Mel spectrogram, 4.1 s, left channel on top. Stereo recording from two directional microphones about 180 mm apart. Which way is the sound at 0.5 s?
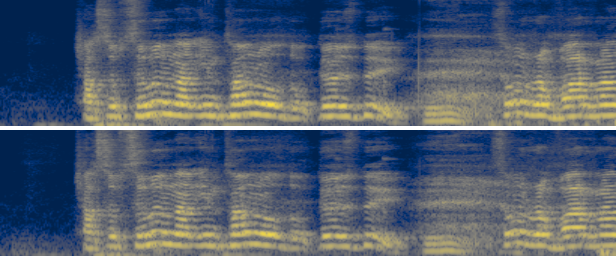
35° right (ahead or behind).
